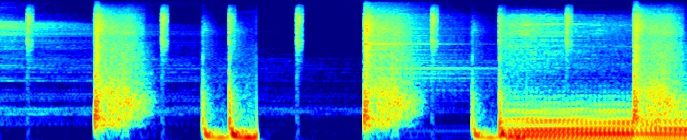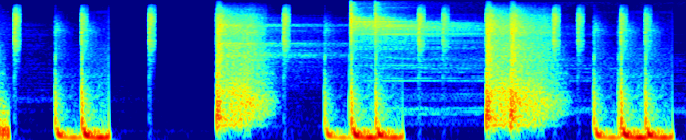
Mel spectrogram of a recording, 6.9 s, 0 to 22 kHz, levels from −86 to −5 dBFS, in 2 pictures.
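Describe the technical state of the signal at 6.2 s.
Gain pumping runs through the whole clip, including 6.2 s: the level swings by around 5 dB as a fast limiter or compressor clamps down on each loud sound, likely because the input gain is set far too high.

A doubled audio track is also present from 5.18 s to the end: a second full-band copy trails about a tenth of a second behind, roughly 5 dB quieter, with no decay, likely from a slower capture path adding a second copy.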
